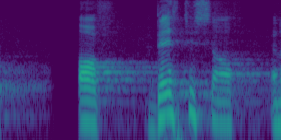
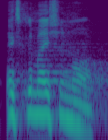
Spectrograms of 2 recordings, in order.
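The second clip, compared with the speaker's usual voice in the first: normal talking voice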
